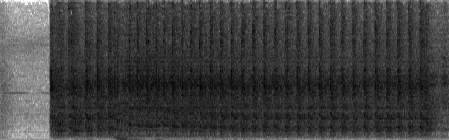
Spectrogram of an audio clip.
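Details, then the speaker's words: Toyota Camry engine swapped into a derby car with EGR delete and a new harness, old Camry sensor plugged back in: steady cranking at about three compressions a second with no firing; owner suspects that sensor has gone bad. "Yeah, it's definitely not going to run on that one. Maybe this actual sensor's gone bad."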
